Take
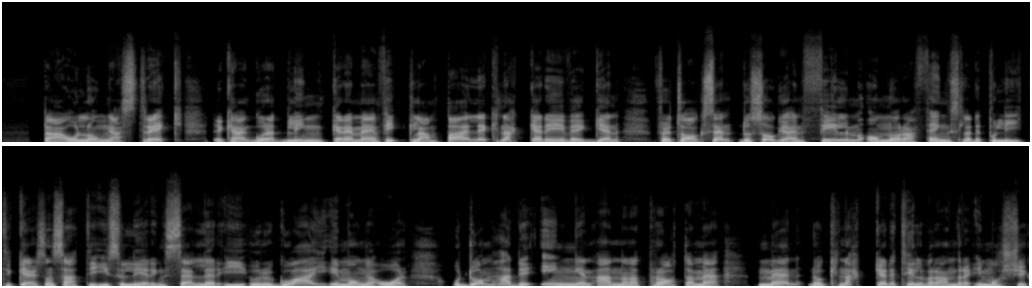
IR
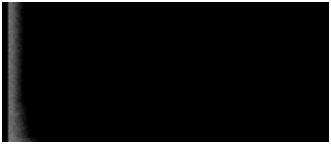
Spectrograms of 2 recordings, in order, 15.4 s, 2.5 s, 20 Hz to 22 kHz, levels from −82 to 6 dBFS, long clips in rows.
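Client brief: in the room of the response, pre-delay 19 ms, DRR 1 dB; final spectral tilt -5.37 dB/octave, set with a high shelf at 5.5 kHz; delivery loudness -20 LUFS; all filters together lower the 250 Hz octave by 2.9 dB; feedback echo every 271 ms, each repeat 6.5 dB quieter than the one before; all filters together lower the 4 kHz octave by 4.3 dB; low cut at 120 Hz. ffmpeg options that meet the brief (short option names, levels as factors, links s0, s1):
-filter_complex "[0:a]highpass=120,equalizer=f=250:t=o:g=-3.5,equalizer=f=4000:t=o:g=-3.5,highshelf=f=5500:g=-5,aecho=1:1:271|542|813|1084|1355|1626:0.473|0.222|0.105|0.0491|0.0231|0.0109,asplit=2[s0][s1];[1:a]atrim=start_sample=2205,adelay=19[s2];[s1][s2]afir=irnorm=-1:irlink=0,volume=0.335[s3];[s0][s3]amix=inputs=2:normalize=0,volume=1.06"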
